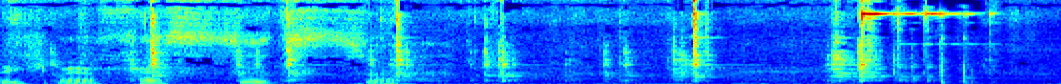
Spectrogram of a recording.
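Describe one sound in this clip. A metal tool clicks and taps against a bolt.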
